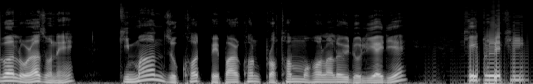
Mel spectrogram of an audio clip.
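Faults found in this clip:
Robotic sound from repeated short buffers, 4.24 to 5.34 s: speech becomes a rigid metallic buzz near 200 Hz. Likely cause is starved playback repeating a 5 ms chunk, so most of the real audio there is skipped.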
